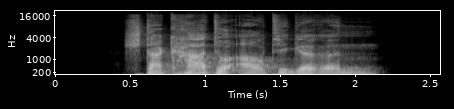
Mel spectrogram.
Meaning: inflection of staccatoartig: 1. strong genitive masculine/neuter singular comparative degree 2. weak/mixed genitive/dative all-gender singular comparative degree
- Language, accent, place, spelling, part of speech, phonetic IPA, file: German, Germany, Berlin, staccatoartigeren, adjective, [ʃtaˈkaːtoˌʔaːɐ̯tɪɡəʁən], De-staccatoartigeren.ogg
